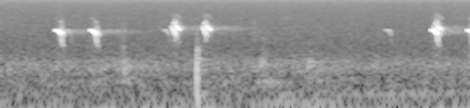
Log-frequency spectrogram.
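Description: wild bird calling

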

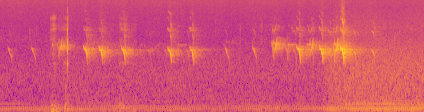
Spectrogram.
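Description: wild bird calling

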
